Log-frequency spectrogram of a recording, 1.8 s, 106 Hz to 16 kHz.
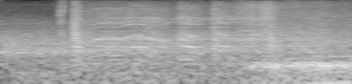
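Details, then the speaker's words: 2014 Chevrolet Camaro SS, 6.2-liter V8, 44,000 miles, rebuilt after damage, stock exhaust: short starter whirr, engine catches at once and flares up cleanly to a steady V8 rumble; healthy start. "she's got the stock exhaust so nothing super super exciting that weighs far as its not being super loud it sounds good when you keep going down the road"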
